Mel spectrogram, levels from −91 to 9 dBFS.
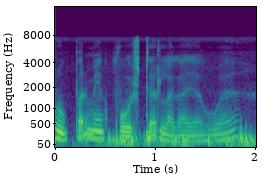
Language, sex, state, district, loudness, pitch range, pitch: Hindi, male, Jharkhand, Deoghar, -18 LUFS, 105-150 Hz, 130 Hz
